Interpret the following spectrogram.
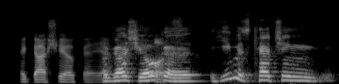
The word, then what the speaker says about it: Higashioka: Higashioka, yeah.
